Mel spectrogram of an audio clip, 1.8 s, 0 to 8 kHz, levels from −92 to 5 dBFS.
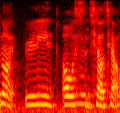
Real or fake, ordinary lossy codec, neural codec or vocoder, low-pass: fake; none; codec, 16 kHz, 8 kbps, FunCodec, trained on Chinese and English, 25 frames a second; none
